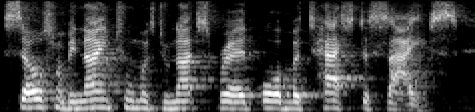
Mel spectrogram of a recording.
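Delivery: ordinary talk, nothing marked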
